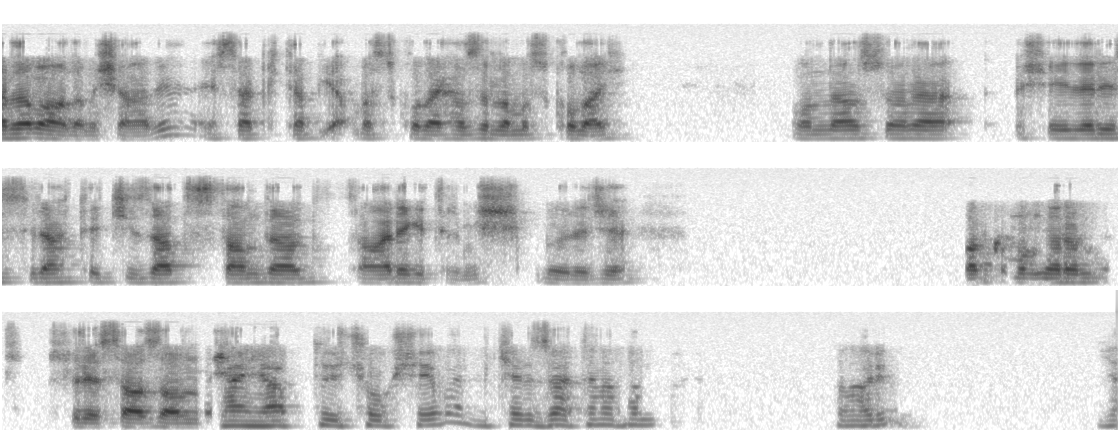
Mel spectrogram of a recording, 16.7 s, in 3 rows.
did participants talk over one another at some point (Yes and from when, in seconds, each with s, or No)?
No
